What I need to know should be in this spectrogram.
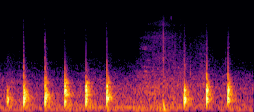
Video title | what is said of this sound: How to Reduce Tyre Noise Inside YOUR Car | on the other wheel Arch where I haven't put any extra material yet you can hear how hollow and tinny that sounds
